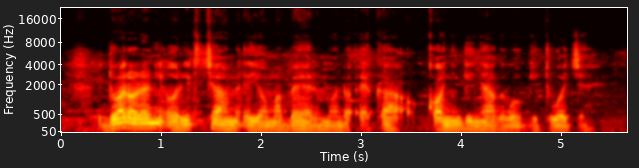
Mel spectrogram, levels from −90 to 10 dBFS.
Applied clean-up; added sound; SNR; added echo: none; none; none; none.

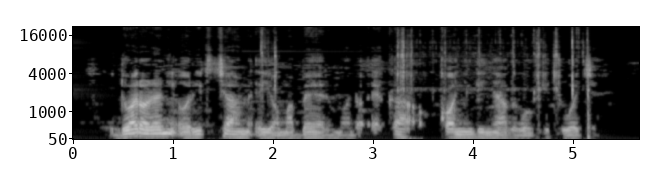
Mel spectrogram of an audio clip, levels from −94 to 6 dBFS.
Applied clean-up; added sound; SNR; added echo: classical method spectral subtraction.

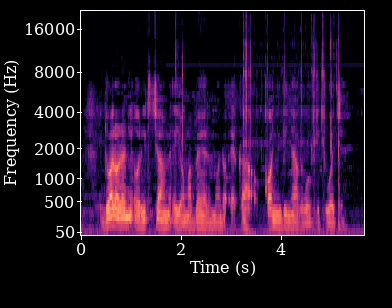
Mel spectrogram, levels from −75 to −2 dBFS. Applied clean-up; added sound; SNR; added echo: none; Mechanisms; 13 dB; none.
